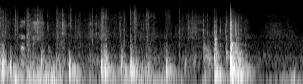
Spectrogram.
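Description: Gear knocks and thumps against a small boat.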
